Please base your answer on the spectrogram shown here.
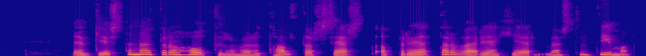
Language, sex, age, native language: Icelandic, female, 50-59, Icelandic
